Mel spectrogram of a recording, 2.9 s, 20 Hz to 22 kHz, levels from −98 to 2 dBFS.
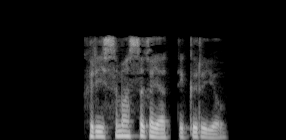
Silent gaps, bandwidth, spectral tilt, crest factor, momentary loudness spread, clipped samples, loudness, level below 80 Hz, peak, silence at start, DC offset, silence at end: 1.71-1.77 s; 8 kHz; -5.5 dB/octave; 18 dB; 6 LU; under 0.1%; -28 LUFS; -66 dBFS; -12 dBFS; 0.9 s; under 0.1%; 0.6 s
